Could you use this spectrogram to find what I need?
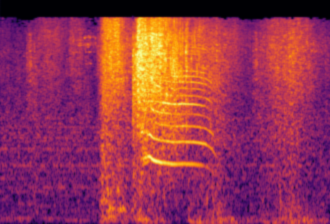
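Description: Swords clash with a ringing metallic clang.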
